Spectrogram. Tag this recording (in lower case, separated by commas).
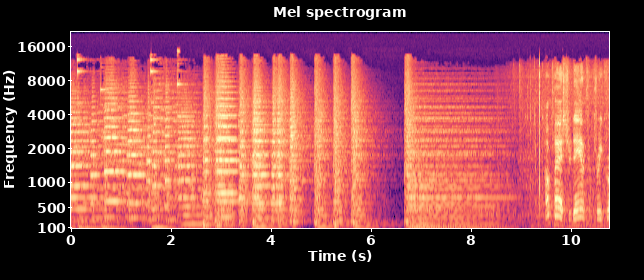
speech, music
